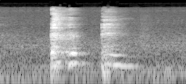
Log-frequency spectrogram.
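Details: Young woman smoking a menthol cigarette, two short harsh coughs in quick succession, the second rougher and trailing off, between deep drags, hard breathing and swallowing.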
